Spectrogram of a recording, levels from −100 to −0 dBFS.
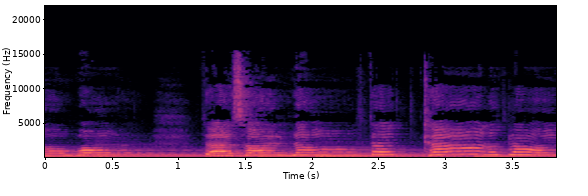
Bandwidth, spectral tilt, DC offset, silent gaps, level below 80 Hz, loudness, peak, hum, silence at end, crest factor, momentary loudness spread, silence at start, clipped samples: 15.5 kHz; -5.5 dB/octave; under 0.1%; none; -78 dBFS; -34 LUFS; -20 dBFS; none; 0 s; 14 dB; 9 LU; 0 s; under 0.1%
